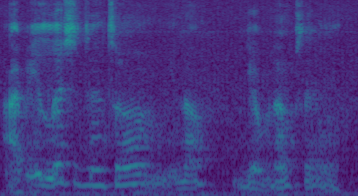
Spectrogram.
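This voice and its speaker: At a moderate pace, a woman talks in an animated tone, with audible room echo. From US South, Montgomery, Alabama. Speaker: wrestling livestreamer. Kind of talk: casual livestream chat.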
